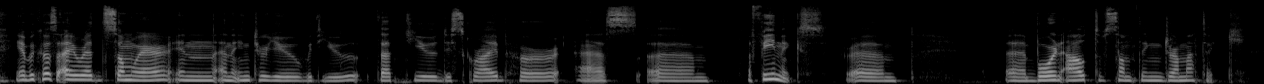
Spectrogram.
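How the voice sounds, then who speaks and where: A woman with a Norwegian accent talks at a very slow pace, her medium-pitched voice following a fairly even intonation. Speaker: student radio co-host. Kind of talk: live radio interview. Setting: studio.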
